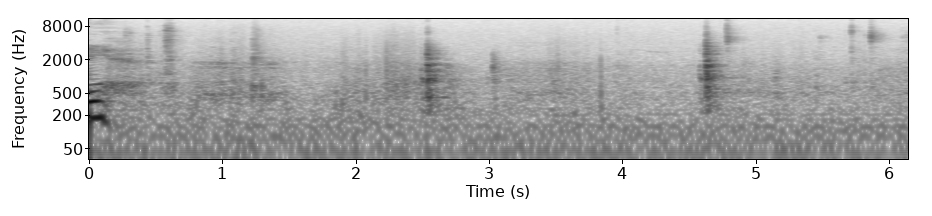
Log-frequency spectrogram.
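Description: A handful of short metal clicks and clinks from a socket and small 11 mm nuts being worked onto a carburetor's mounting studs. The two clearest are about two and a half and four and a half seconds in, with fainter ones between.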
